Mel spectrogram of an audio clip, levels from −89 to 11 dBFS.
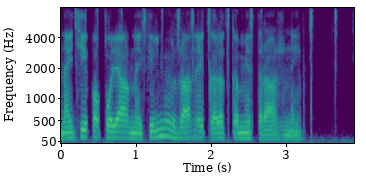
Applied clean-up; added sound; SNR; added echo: neural diffusion model UNIVERSE++.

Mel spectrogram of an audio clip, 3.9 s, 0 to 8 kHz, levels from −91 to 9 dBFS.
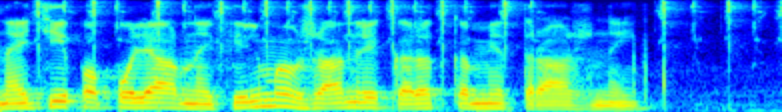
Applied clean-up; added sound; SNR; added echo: none; Scissors; 15 dB; none.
